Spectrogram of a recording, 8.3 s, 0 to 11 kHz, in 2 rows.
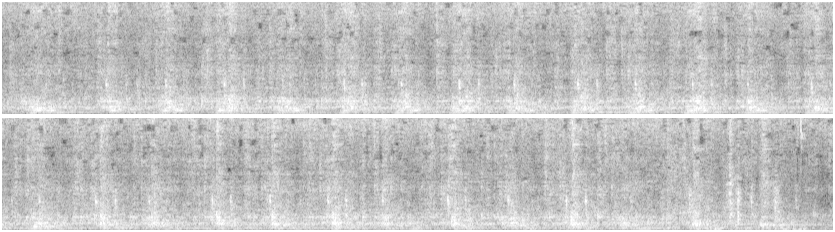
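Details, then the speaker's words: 1958 Ford tractor after cleaning dirty ignition points, gap near 20 thou: uneven, slightly lumpy putter around a hundred beats a minute, running on its own while clearing a flooded start. "It's a little flooded, but now we're good to go again."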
